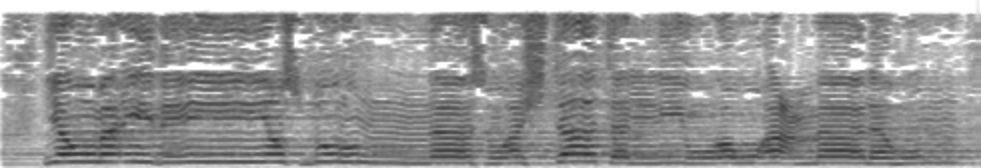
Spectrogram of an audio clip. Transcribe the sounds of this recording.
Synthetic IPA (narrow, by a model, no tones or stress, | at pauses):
jawmaʔɪðɪnjɑsˤd̪ʊɾʊnnːaːsʊʔaʃt̪aːt̪anlɪjʊɾˤɑwʔaʕmaːlaɦʊm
